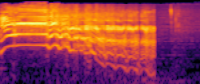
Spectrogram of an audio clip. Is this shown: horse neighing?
yes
